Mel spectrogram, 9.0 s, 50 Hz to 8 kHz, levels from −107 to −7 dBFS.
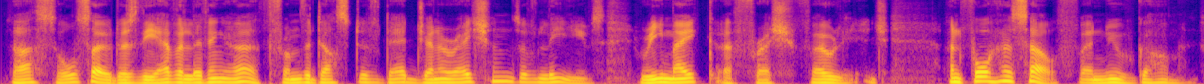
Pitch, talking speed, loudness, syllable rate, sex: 115 Hz, 175 wpm, -16 LUFS, 4.6 syllables/s, male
